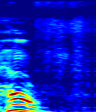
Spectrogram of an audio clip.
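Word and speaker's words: ほ: This one is pronounced uh H pronounced like the H O in home. So, it's a hoe.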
